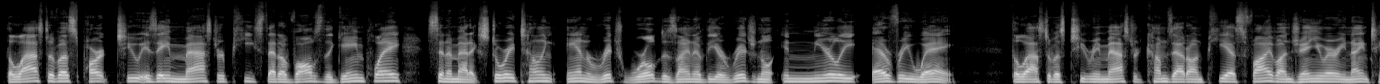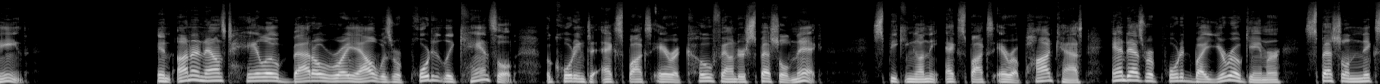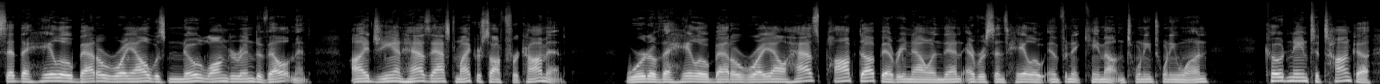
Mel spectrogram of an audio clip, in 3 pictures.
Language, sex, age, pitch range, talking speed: English, male, 40-59, 120-145 Hz, 155 wpm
